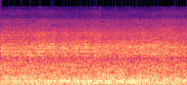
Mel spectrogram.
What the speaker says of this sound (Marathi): आपली सेंट्रल रेल्वे चालली आहे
